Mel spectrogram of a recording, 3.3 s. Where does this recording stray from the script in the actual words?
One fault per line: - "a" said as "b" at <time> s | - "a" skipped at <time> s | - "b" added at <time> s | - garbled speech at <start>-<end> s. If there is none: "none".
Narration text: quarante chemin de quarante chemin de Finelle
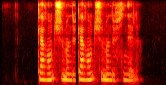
none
